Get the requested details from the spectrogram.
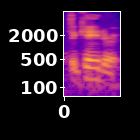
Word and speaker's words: Decatur: That's Decatur.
